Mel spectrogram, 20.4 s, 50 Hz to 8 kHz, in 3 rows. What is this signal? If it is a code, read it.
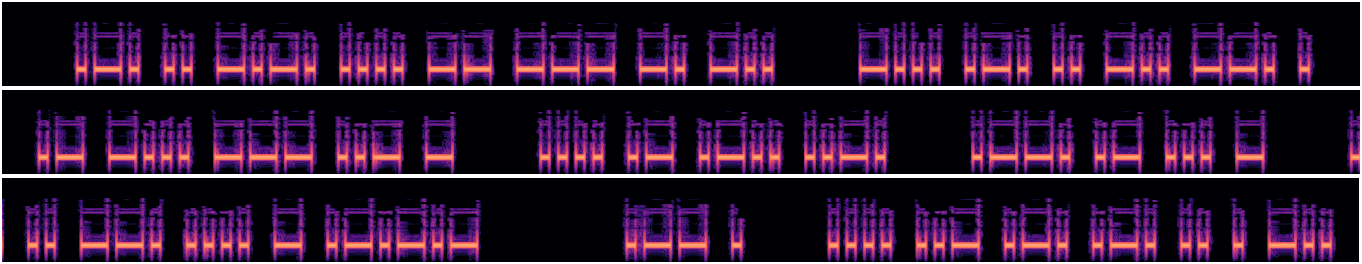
Morse code, heard as a keyed tone, about 27 wpm, 650 Hz. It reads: RICHMOND BRIDGE ABOUT HALF PAST EIGHT. WE HURRIED
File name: Book Two / 01-Chapter 1 - 27 WPM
